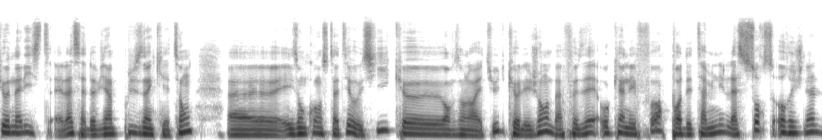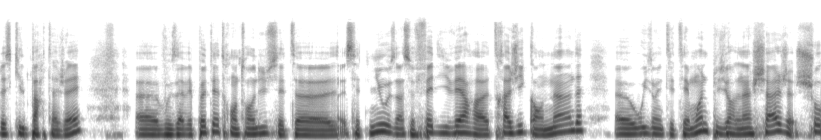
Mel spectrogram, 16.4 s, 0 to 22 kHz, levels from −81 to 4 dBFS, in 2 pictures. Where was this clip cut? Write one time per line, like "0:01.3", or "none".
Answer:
0:09.5
0:11.6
